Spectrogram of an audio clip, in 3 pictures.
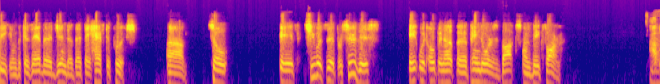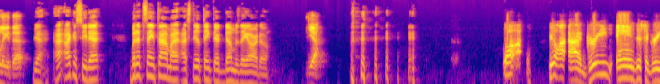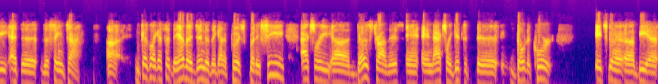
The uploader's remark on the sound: The callers that call.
